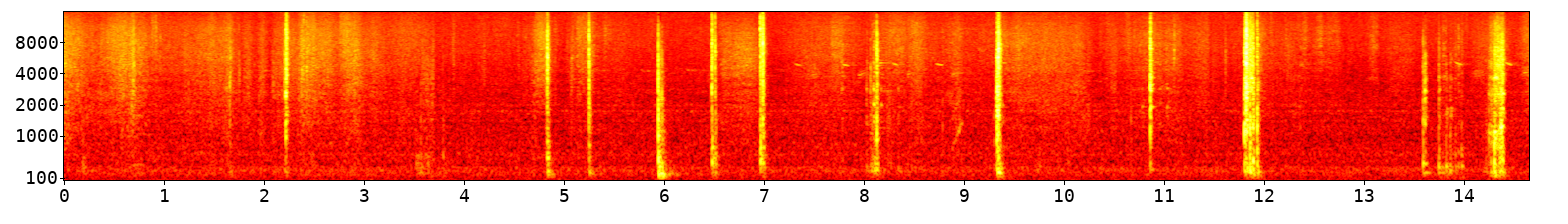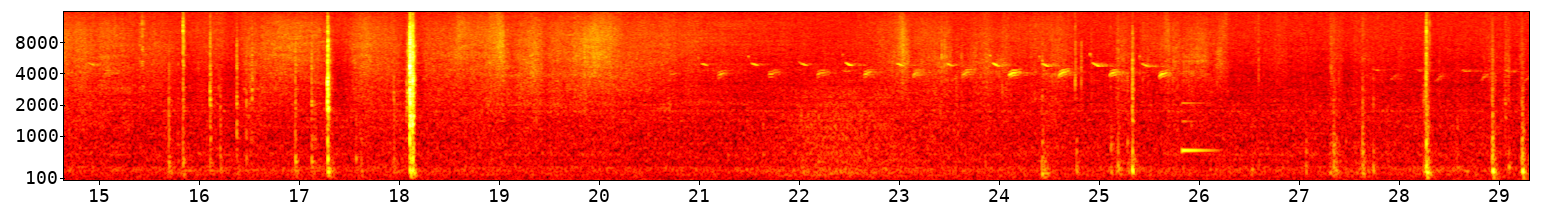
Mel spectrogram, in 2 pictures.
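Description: A dozen or so sharp clicks and knocks at irregular intervals over a steady low hum. From about two-thirds of the way in, a faint, rapid, high chirping joins them.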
